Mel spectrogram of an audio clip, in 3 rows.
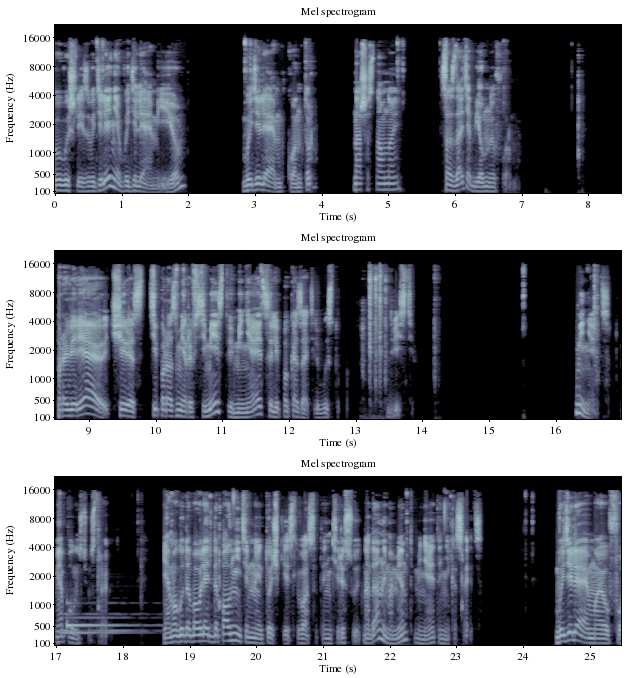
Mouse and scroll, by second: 1.1 middle click, 2.7 click, 5.0 click, 5.7 click, 6.6-7.7 middle drag, 10.2 click, 11.5 click, 15.3 click, 16.9 middle click, 18.0 click, 18.6 middle click, 22.2 middle click, 23.9 click.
